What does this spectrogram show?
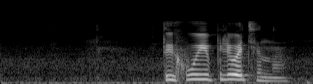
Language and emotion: Russian, angry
